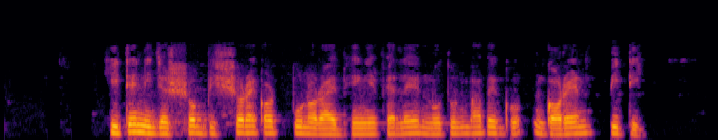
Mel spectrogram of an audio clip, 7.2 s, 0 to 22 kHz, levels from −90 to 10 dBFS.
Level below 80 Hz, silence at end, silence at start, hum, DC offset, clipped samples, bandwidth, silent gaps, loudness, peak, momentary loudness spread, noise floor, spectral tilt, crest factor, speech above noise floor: -58 dBFS; 0.8 s; 1.1 s; none; under 0.1%; under 0.1%; 6.6 kHz; none; -17 LUFS; -2 dBFS; 8 LU; -70 dBFS; -9.5 dB/octave; 16 dB; 54 dB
